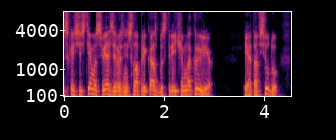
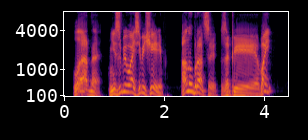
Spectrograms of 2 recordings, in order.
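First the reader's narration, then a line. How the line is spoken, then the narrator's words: Barked shout. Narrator (Russian): гаркнул Хабокин в свой центр командования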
